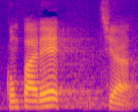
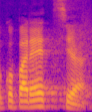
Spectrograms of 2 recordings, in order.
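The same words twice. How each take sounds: First: "Comparetia" slowly, ending in "tchia"; TI as CHI. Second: "comparetia" ending in "tsia". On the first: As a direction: draw out "Comparetia" with a CH sound. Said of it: "então comparetia". ("Comparetia" devagar, com "tchia") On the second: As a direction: put a TS sound in "comparetia". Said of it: "Equivale ao som de T S". ("comparetia" com som de TS) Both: Shown as a demonstration.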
